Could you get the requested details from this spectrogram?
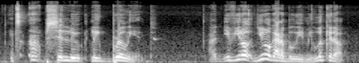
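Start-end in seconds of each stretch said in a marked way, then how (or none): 0.1-2.1 the word absolutely said in a British accent. Showing viewers how the British say absolutely, in a British accent. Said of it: "hear me say absolutely with a British accent".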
